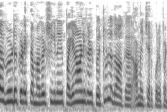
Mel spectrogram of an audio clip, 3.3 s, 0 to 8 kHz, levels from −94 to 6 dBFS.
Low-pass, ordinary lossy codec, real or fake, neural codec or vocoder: none; none; fake; codec, 16 kHz, 16 kbps, FreqCodec, larger model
